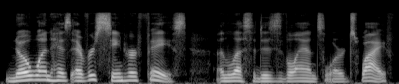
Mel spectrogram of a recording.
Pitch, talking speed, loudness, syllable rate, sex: 160 Hz, 195 wpm, -20 LUFS, 4.7 syllables/s, female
